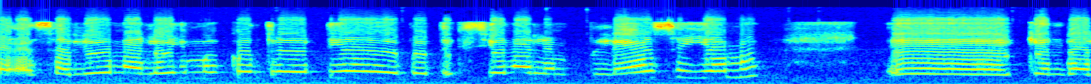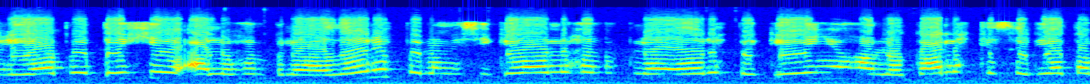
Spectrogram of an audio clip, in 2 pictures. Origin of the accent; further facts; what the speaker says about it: Osorno, Los Lagos, Chile; No, de Osorno, de la ciudad de Osorno.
